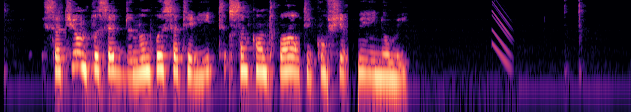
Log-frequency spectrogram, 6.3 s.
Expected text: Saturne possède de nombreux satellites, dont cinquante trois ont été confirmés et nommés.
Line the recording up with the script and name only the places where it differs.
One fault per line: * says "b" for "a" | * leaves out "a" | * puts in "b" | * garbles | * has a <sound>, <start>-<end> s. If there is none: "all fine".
* leaves out "dont"
* leaves out "ont"
* has a dropout, 3.5-3.6 s
* has a chirp, 4.9-5.2 s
